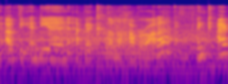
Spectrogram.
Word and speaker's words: Mahabharata: did some youtubing and there doesn't seem to be a standard pronunciation from what i looked at so i heard mahabharata i heard mahabharata i don't know if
